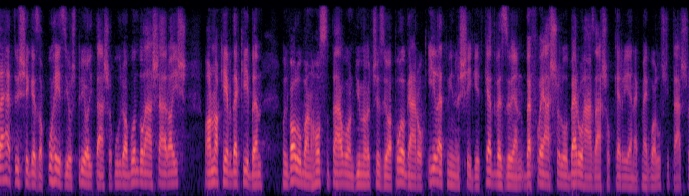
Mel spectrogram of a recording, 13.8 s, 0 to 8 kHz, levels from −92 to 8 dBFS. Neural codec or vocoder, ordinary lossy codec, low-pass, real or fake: codec, 16 kHz, 0.8 kbps, ZipCodec; AAC, 48 kbps; 7.2 kHz; fake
